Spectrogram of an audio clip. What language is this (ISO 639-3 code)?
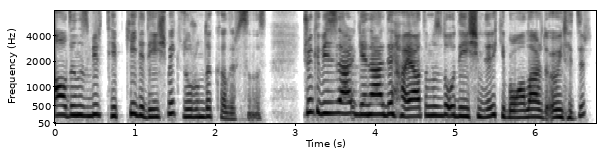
tur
